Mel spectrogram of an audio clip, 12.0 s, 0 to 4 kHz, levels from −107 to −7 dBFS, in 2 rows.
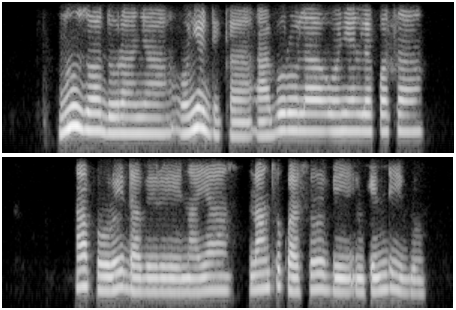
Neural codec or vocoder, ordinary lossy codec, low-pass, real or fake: none; Opus, 24 kbps; 3.6 kHz; real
